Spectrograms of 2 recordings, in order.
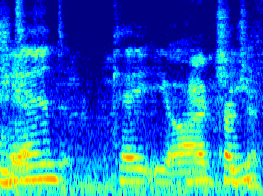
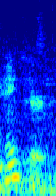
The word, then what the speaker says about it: handkerchief: Yeah, but a lot of people like these two didn't know there's a D. Do you pronounce it? Hanker. Handkerchief.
